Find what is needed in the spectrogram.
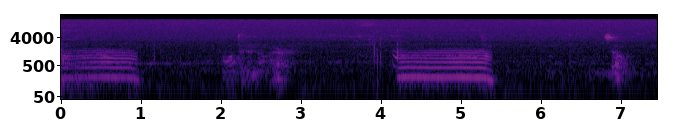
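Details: A sleeping Shih Tzu dog, which sleeps most of the day and night, snores loudly with drawn-out tonal, moaning snores and softer snorts between them; snoring.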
